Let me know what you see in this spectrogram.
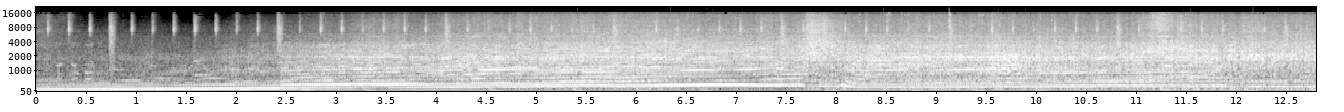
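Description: Car engine accelerating hard, its pitch climbing steadily for about eight seconds. A gear change then drops the pitch suddenly, and the engine holds a steady pitch after the shift.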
